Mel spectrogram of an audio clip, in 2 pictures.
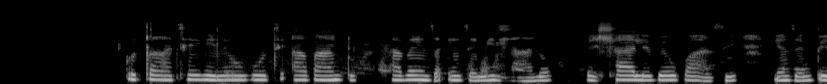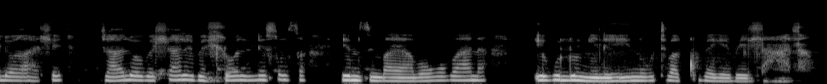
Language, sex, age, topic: North Ndebele, female, 25-35, health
